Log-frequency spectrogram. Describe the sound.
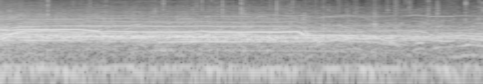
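A concert audience cheers loudly before a singer takes the stage, a sustained roar of shouting voices with high whoops and whistles rising above it, steady and unbroken to the end.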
